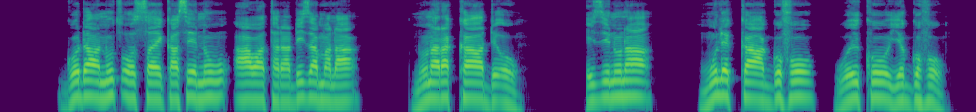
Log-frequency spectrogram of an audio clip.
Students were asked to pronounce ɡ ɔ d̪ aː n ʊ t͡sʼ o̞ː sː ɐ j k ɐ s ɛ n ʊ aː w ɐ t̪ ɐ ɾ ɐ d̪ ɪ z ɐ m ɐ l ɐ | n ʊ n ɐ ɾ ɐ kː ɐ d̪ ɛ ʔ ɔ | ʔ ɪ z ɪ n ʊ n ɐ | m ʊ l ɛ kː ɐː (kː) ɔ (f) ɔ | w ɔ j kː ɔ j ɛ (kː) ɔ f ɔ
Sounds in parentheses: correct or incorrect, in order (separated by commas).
incorrect, correct, incorrect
